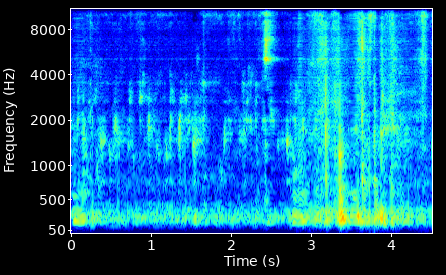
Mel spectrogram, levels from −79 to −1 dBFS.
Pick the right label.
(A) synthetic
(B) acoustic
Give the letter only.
A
